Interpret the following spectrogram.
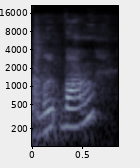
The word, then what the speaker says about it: mukbang: Today we are going to do a mukbang. How do you say it? Mukbang.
